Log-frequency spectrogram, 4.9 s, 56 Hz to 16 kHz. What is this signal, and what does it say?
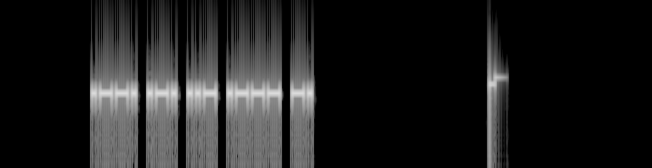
Morse code, heard as a keyed tone, about 41 wpm, 700 Hz. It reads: PRUJN
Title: Code Groups - 5 Letters - 40wpm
